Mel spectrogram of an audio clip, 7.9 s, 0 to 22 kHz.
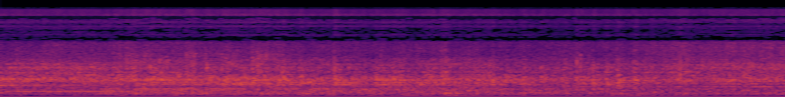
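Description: Brentwood BWS 400-1250 single-shaft shredder running, a steady, loud mechanical noise.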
